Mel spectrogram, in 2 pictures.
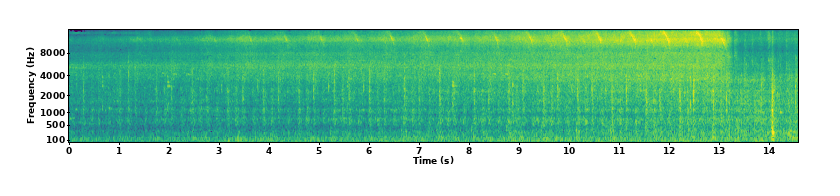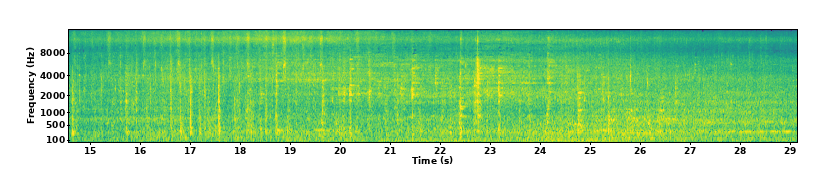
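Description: Heritage passenger train approaching and running past at low speed, growing steadily louder. From about halfway the wheels click sharply and repeatedly over the rail joints, and a steady low drone comes in later as the Ruston 165DS diesel shunter at the rear end draws level.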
